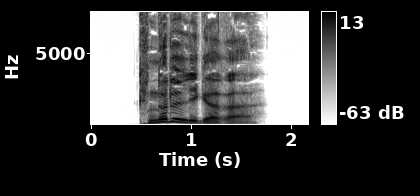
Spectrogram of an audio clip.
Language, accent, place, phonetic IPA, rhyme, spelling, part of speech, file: German, Germany, Berlin, [ˈknʊdəlɪɡəʁə], -ʊdəlɪɡəʁə, knuddeligere, adjective, De-knuddeligere.ogg
- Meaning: inflection of knuddelig: 1. strong/mixed nominative/accusative feminine singular comparative degree 2. strong nominative/accusative plural comparative degree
